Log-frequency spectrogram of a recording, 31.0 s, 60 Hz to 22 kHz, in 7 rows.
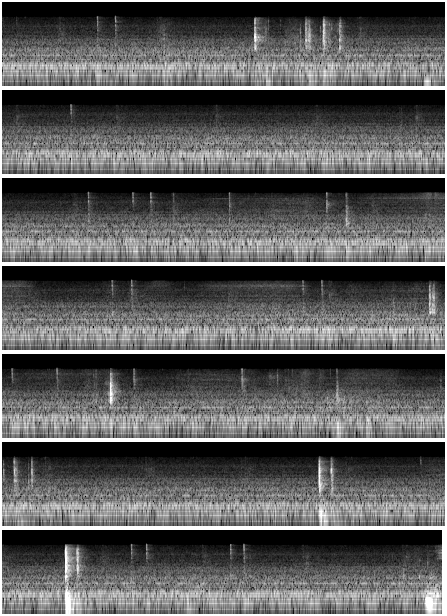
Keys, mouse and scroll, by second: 0.9 click, 3.0 ctrl+r, 11.1-14.1 middle drag, 14.4 click, 16.3 click, 17.8 alt+click, 19.0-22.0 middle drag, 22.3 r, 27.8 click, 28.8 click.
